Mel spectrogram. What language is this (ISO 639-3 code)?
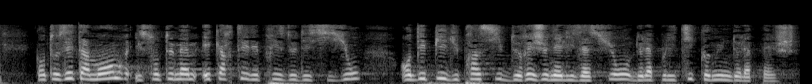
fra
